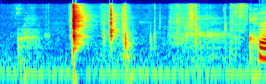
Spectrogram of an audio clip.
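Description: Handheld corner punch snapping through paper card stock: one sharp click about half a second in, then a few lighter clicks.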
